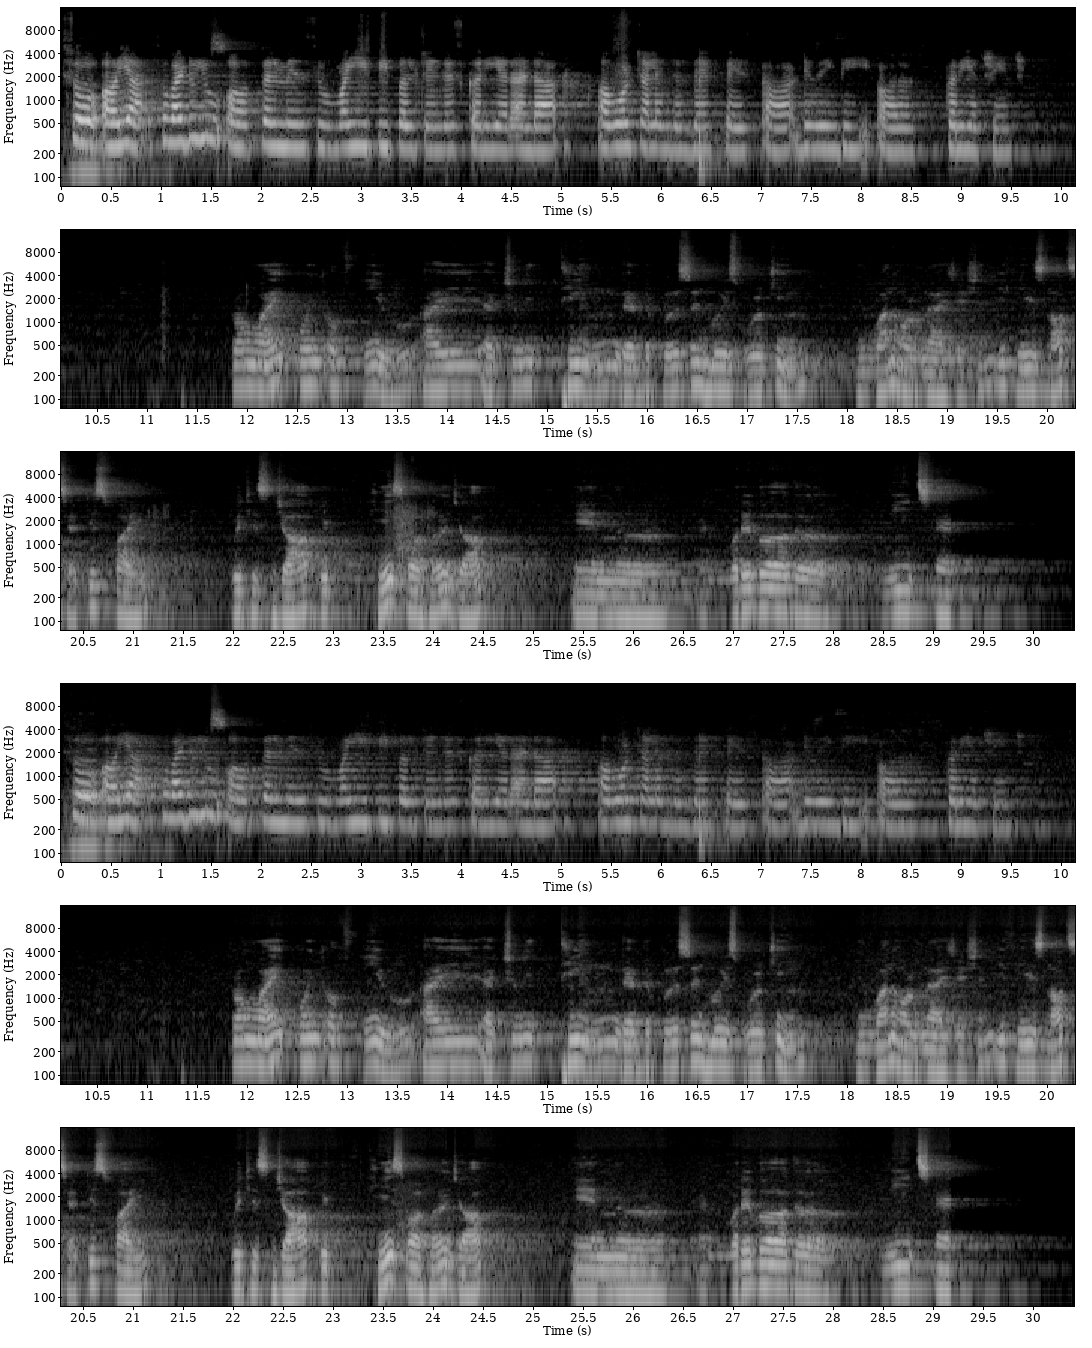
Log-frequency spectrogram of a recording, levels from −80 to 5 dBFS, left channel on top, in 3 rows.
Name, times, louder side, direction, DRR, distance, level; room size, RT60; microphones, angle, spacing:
voice 1, 0.0-8.6 8.9-9.5 23.6-23.8, left 6 dB, 45° left, 15 dB, 0.3 m, -27 dB
voice 2, 11.9-14.9 15.1-17.6 18.1-21.2 22.0-23.0 23.4-24.6 25.4-28.1 28.5-29.2, right 2 dB, 25° right, 10 dB, 0.4 m, -28 dB
25.0 x 9.1 x 4.9 m, 2.4 s
head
